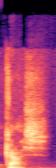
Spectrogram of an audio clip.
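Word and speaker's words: cache: es caché solamente que en irlanda la pronunciación de caché se dice cash y justamente bueno que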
